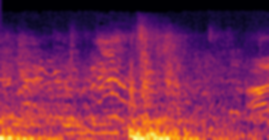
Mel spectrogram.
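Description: Marching bass drums booming, with one loud hit about a second in, among shouts and cheers from the crowd.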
